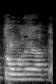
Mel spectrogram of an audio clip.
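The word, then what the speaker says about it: tôle: Cái tôi nói tua le là ổng nè, tua le là cái tấm tôn đó, tại vì hồi xưa cái chữ tôn là chữ tole thì nó đọc là cái tấm tua le đẩy cho có ri ke, ri ke là rice đó, cái bao gạo là rice.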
